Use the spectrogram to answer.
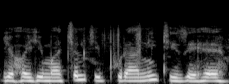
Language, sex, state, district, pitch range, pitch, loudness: Hindi, male, Himachal Pradesh, Shimla, 165-175 Hz, 165 Hz, -12 LUFS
